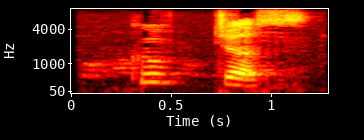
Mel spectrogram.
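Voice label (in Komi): "кывтчӧс", Komi, female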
